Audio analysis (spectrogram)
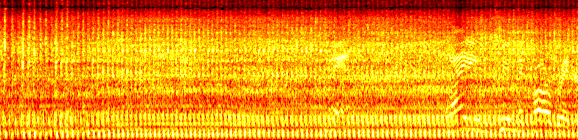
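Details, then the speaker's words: Vintage Sears Roper mini bike, Tecumseh single-cylinder flathead, started on second pull: crisp, even firing rhythm with no misses or knocks, no smoke; healthy running. "It's one of the best running flatheads I've played with in a very long time. At least today it cranked up with the second pull."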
